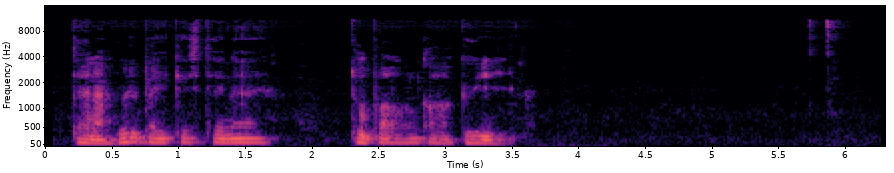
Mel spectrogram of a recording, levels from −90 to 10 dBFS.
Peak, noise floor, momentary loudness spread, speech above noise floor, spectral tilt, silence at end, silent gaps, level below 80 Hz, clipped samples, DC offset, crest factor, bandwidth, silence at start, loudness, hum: -12 dBFS; -74 dBFS; 12 LU; 45 dB; -6.5 dB/octave; 0.35 s; none; -48 dBFS; under 0.1%; under 0.1%; 20 dB; 11.5 kHz; 0.2 s; -31 LUFS; none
